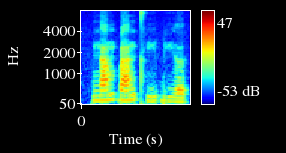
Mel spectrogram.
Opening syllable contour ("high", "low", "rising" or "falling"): rising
